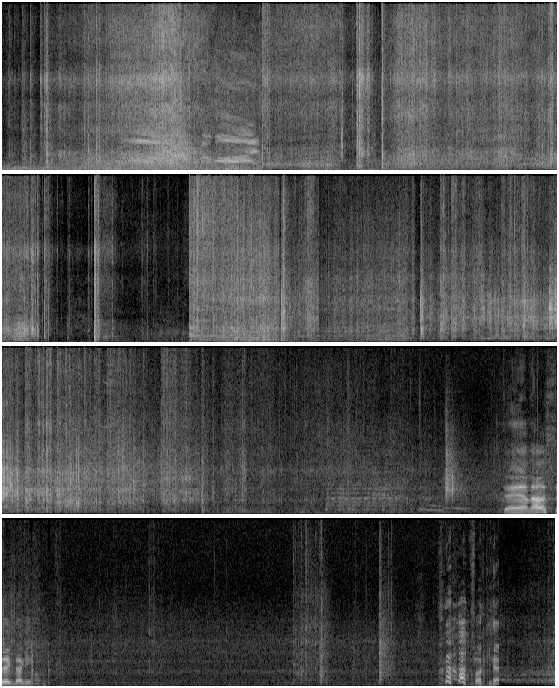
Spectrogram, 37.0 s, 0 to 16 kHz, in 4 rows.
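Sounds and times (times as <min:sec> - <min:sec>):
skateboard clacking on ground: 0:00.0 - 0:26.3, 0:32.5 - 0:34.5
skateboard wheels rolling on concrete: 0:00.0 - 0:36.9.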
